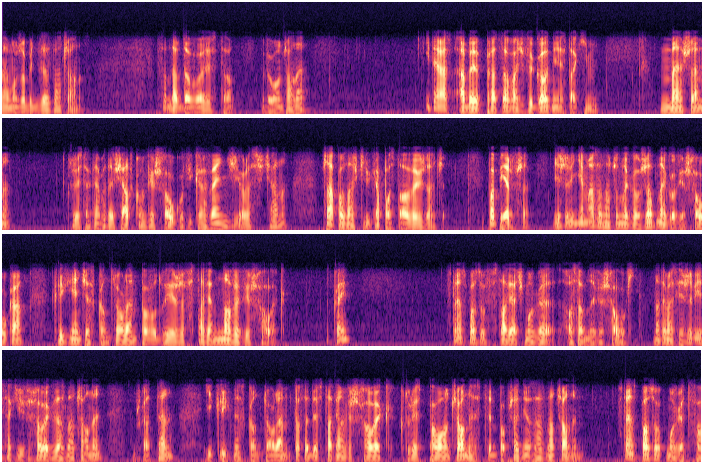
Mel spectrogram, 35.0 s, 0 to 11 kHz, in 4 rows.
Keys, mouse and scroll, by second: 2.6 click, 4.2 right click, 4.7 right click, 5.3 right click, 6.7 click, 7.9 right click, 8.6 right click, 9.2 shift+right click, 9.6 right click, 13.4 right click, 15.2 a, 19.6 ctrl+click, 21.4 a, 22.7 ctrl+click, 25.3 a, 27.9 right click, 31.8 ctrl+click, 34.3 ctrl+click, 34.8 ctrl+click.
